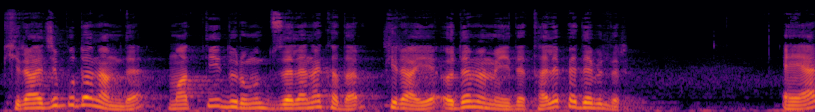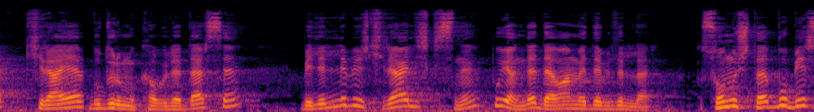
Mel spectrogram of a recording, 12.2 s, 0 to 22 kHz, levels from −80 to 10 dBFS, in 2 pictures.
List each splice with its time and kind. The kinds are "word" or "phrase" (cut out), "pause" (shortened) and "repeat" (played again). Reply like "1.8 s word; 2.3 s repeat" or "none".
2.9 s word; 6.7 s word; 8.9 s word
